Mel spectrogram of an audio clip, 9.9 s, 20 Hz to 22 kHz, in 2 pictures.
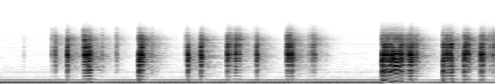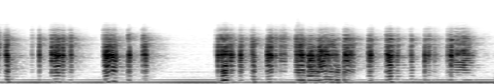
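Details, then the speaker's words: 1937 Gilfillan 731T-C radio, not recapped and with its original electrolytics: garbled, choppy, extremely distorted audio over a steady AC hum. "hello everyone thanks for joining me you're looking at a uh a gilin radio this belongs to my dad and I just picked it up a couple days ago and as you can probably hear the audio is extremely distorted let me cut the volume"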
